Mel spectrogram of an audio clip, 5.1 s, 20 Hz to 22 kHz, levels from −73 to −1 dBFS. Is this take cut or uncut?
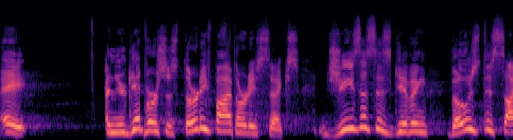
cut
